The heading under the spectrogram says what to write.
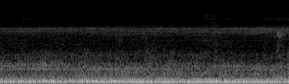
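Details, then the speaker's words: AEG Electrolux Lavatherm 59800 condenser dryer, reassembled after a not-heating repair, heard at the back: steady low drum-motor hum with no knocks, scrapes or squeals; running normally and now drying. "And I can actually hear the motor. Didn't realise it's so noisy."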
